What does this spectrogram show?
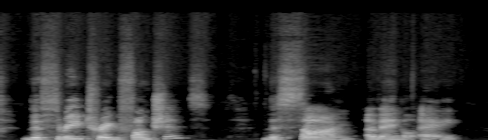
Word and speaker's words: sin: three trig functions the sign of angle a written s i n or sin is actually pronounced sign the angle that we're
